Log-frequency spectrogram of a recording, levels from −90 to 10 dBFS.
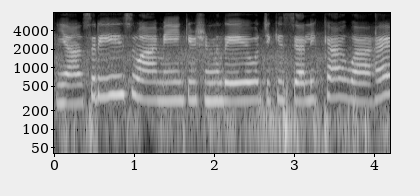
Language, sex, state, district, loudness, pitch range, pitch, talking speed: Hindi, female, Haryana, Jhajjar, -12 LUFS, 290-330 Hz, 295 Hz, 130 wpm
